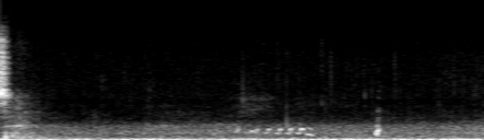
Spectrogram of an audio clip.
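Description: Domestic turkeys in a pen, one giving a short, faint call, a quick run of notes about a second in, over a low steady rumble.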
